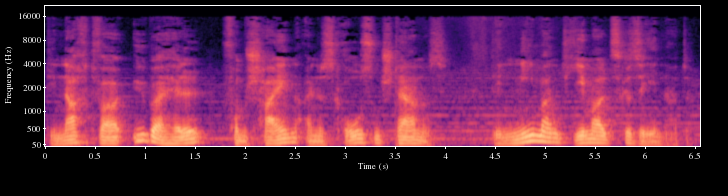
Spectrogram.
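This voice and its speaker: Brief: a man playing an awed old shepherd grandfather for a storybook, low, solemn and earnest. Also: animated, takes it slowly, mellow, faint music behind, full character voice. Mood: earnest awe.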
